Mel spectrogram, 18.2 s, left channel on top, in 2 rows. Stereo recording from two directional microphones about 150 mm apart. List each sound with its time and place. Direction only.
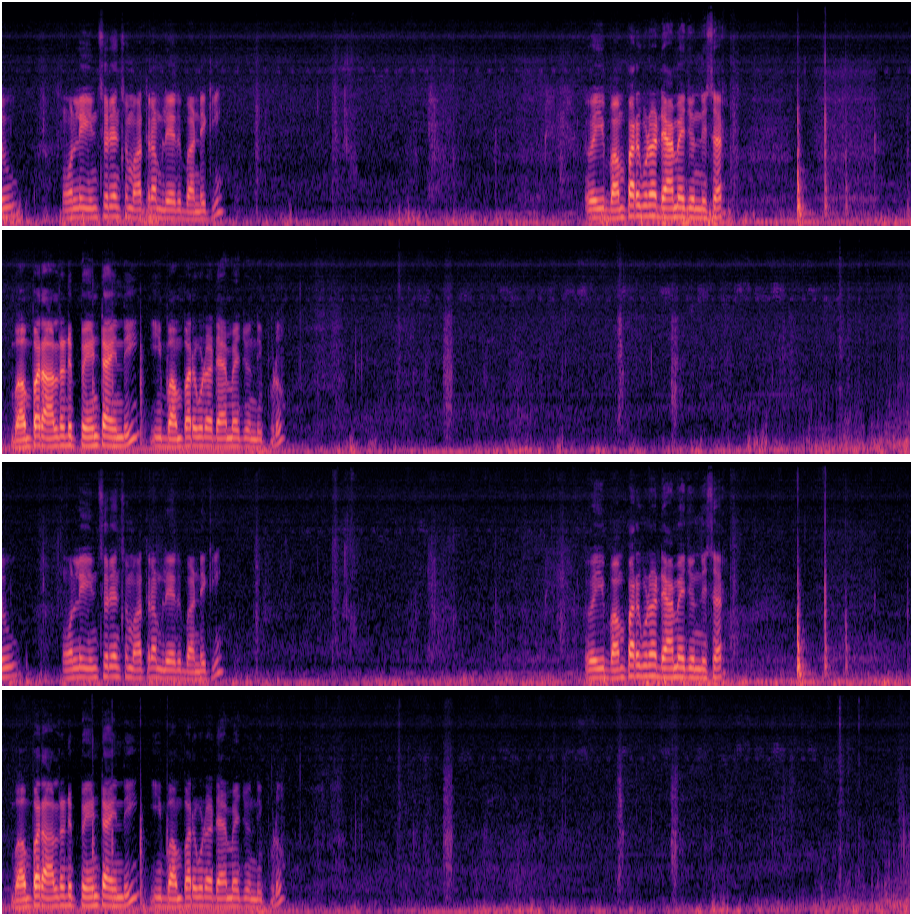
0.6 s speech: 15° right (ahead or behind)
5.5 s speech: 5° right (ahead or behind)
8.2 s knock: 20° right (ahead or behind)
9.1 s speech: centre (ahead or behind)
